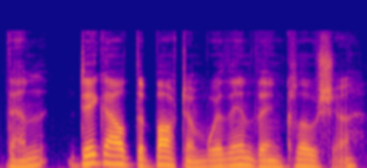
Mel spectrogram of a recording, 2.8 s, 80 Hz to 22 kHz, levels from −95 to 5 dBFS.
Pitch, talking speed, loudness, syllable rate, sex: 115 Hz, 175 wpm, -20 LUFS, 5.3 syllables/s, male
